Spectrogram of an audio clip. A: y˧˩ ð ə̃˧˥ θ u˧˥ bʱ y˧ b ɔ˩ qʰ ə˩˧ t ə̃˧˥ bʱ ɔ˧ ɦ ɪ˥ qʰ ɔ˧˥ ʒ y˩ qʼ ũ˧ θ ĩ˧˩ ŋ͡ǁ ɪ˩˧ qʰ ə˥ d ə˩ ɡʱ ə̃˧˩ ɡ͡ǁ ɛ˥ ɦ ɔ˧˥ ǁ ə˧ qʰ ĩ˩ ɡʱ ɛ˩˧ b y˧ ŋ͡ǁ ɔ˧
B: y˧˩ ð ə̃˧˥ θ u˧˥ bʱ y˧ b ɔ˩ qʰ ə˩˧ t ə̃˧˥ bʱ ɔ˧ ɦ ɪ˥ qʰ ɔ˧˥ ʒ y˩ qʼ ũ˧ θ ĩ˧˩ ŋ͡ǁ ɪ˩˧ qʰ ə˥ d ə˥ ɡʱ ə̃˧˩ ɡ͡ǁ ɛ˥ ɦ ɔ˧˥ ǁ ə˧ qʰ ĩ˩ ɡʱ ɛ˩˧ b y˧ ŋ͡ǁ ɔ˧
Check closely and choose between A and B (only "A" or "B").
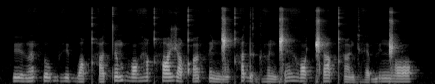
A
